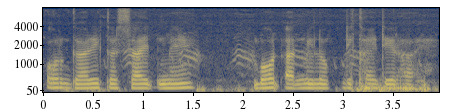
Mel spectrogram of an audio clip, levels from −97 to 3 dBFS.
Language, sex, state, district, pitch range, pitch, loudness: Hindi, male, Arunachal Pradesh, Lower Dibang Valley, 140-150 Hz, 145 Hz, -19 LUFS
